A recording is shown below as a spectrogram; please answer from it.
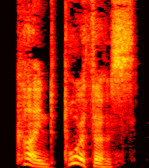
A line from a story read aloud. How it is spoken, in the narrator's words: cried D'Artagnan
